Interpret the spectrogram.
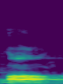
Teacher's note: तो अ देखेंगे ना तो हमारे कंठ पे प्रेशर लगता है, सीधे कंठ से आवाज आती है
